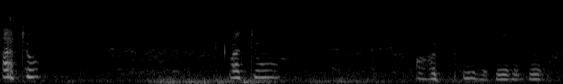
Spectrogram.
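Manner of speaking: skinny, thin, wispy voice, almost whispered. Imitating thin girls hailing an auto on the road, very thin slight voice. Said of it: "एकदम दुबली पतली आवाज में ऑटो रोक रही है".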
